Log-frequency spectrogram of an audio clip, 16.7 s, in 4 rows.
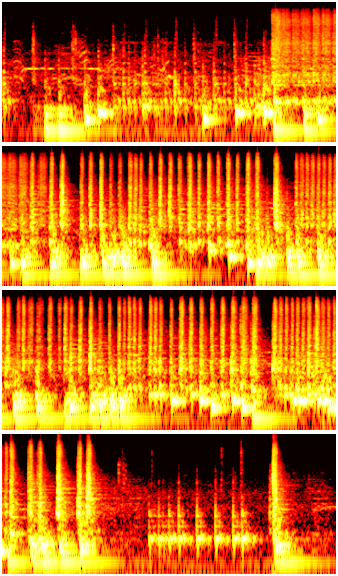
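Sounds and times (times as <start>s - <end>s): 
drum corps drum line playing: 0.0s - 16.4s.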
